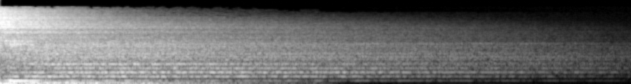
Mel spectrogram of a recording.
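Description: A synthesized musical chord rings out and slowly fades away.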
